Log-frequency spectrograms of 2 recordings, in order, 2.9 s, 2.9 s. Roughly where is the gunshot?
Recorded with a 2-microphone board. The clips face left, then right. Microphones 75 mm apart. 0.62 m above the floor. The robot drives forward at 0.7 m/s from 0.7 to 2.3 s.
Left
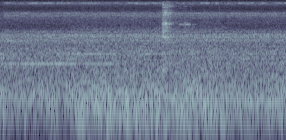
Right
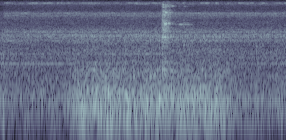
No gunshot in this recording.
